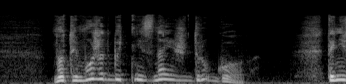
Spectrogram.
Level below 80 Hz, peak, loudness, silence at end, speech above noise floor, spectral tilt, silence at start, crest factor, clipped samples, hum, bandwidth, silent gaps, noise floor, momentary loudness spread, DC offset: -50 dBFS; -4 dBFS; -24 LUFS; 0 s; 26 dB; -5.5 dB/octave; 0.55 s; 20 dB; under 0.1%; none; 11 kHz; none; -49 dBFS; 16 LU; under 0.1%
